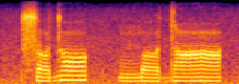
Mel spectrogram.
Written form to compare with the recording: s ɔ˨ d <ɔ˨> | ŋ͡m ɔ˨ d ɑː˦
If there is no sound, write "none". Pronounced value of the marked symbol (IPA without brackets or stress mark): ɔ˦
